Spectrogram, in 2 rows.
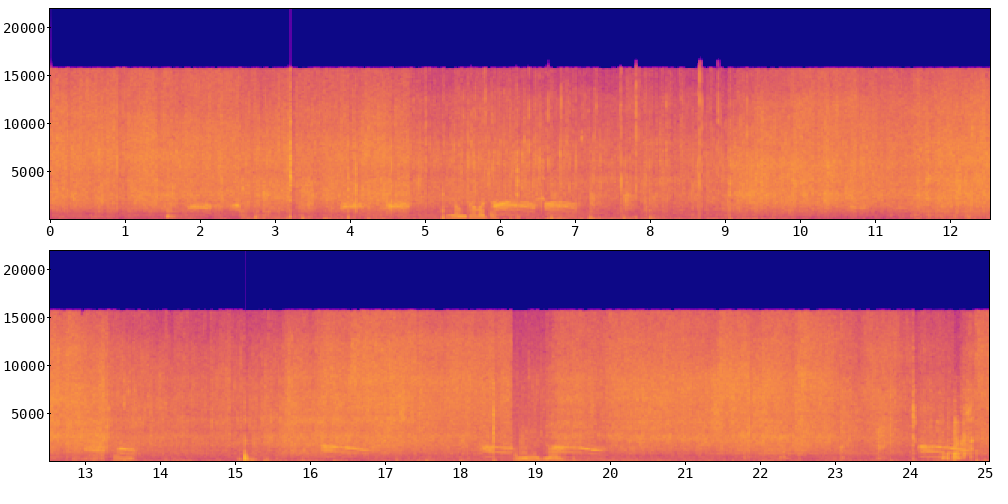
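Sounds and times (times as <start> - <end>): food sizzling in hot oil: 0.0 - 25.0
metal spatula scraping wok: 20.0 - 25.0.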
